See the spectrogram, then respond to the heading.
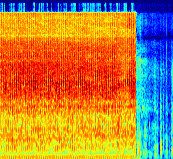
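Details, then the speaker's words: Citroen Berlingo after a new down pipe and exhaust were fitted and its oil serviced; even, steady idle with a smooth regular beat and no puffing or ticking before shut-off; no oil or exhaust leak. "Let's get a rev. It sounds good. What we like. Brilliant. No oil leak and no exhaust leak."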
